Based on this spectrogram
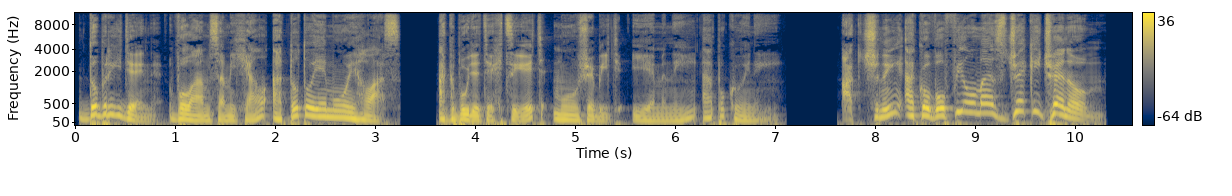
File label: Slovakia male, standard; lektoring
